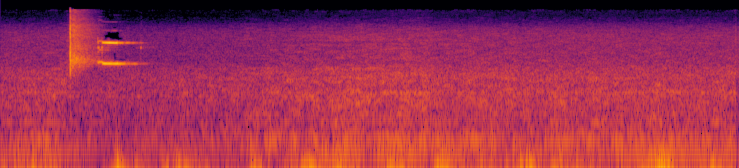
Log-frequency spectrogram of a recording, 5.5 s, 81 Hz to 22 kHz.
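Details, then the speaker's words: Rolling-door UPS (CD4013/LM324 board) fed 28 V at input: two short high beeps about five seconds apart; boost stage not starting, suspected L317 charging section gives enough current to charge battery but not to start boost; unconfirmed. "Nó nháy như này có khả năng là cái cụm L317 này nó sạc ắc quy, nhưng mà nó không đủ dòng sạc để khởi động cái phần tăng áp nhé."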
